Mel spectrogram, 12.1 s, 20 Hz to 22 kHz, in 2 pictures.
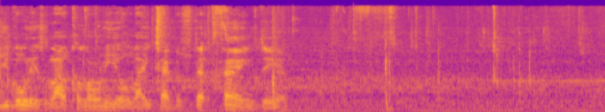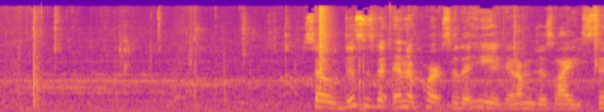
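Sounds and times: chewing: 0.7 - 10.0.

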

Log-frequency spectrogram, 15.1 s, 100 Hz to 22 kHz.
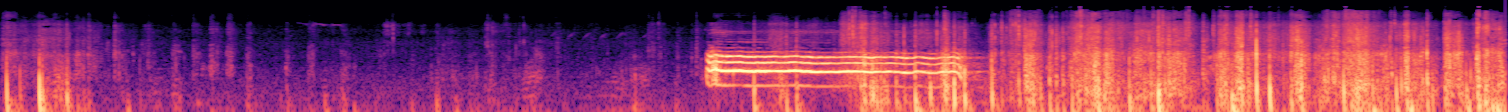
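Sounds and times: footsteps in snow and leaves: 7.2 - 15.0.

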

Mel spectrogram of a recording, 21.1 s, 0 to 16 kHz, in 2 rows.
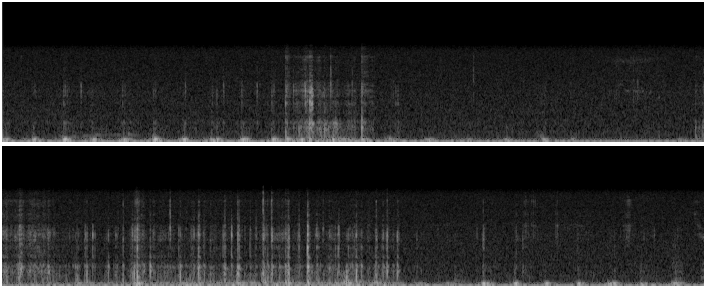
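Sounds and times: footsteps thudding: 0.0 - 6.5
crackling clicks on frosty path: 0.0 - 7.2, 10.4 - 20.7.

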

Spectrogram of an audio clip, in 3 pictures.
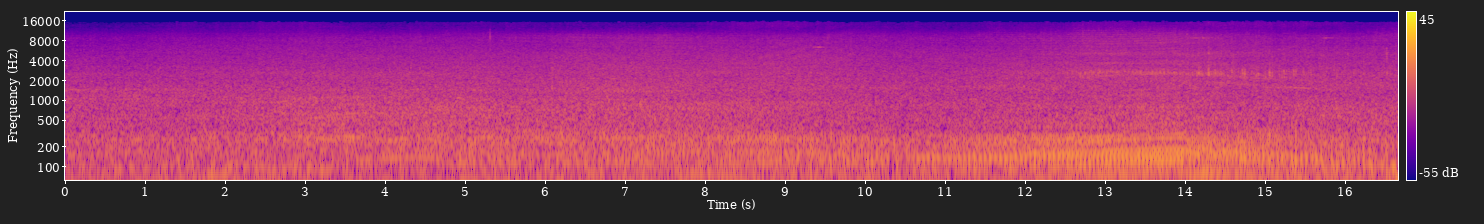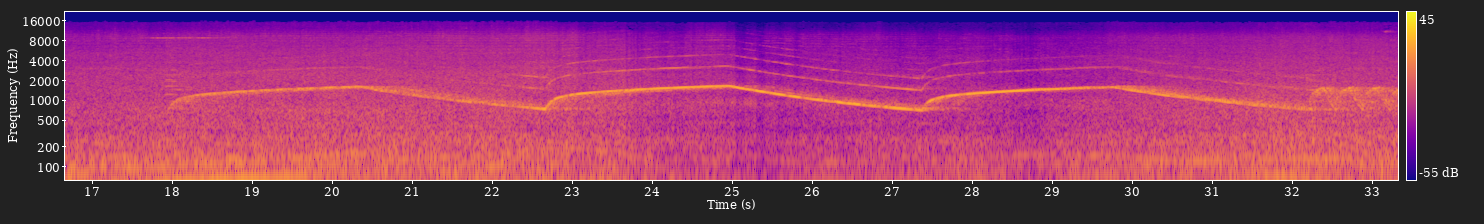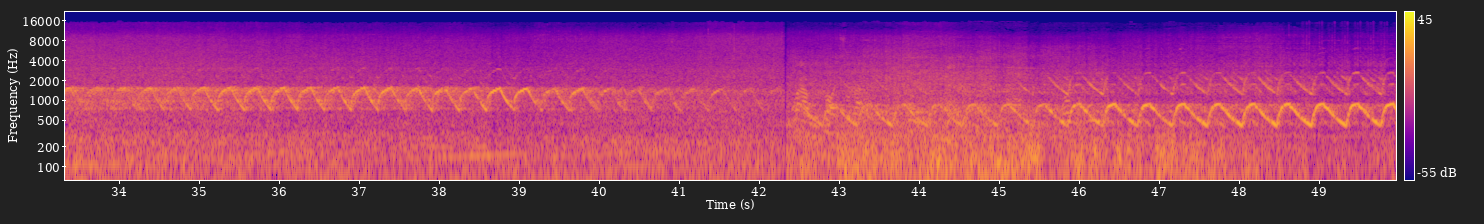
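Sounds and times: traffic engines and road noise: 0.0 - 49.9
emergency vehicle siren: 17.3 - 49.9.

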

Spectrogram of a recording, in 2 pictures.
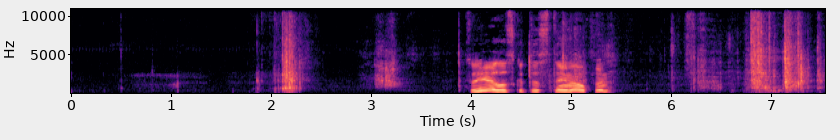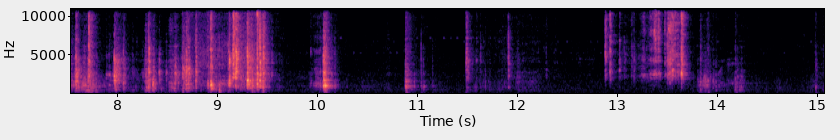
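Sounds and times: plastic packaging crinkling: 6.0 - 10.2
plastic pieces clicking: 6.8 - 10.3.

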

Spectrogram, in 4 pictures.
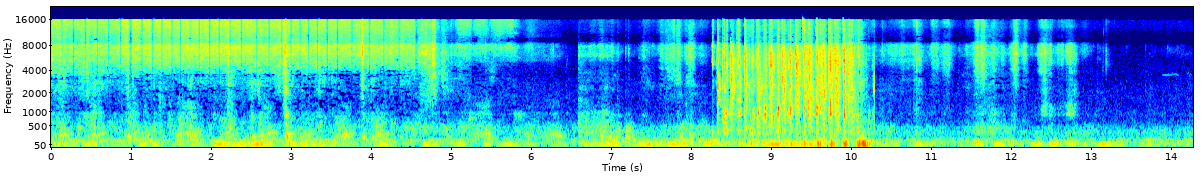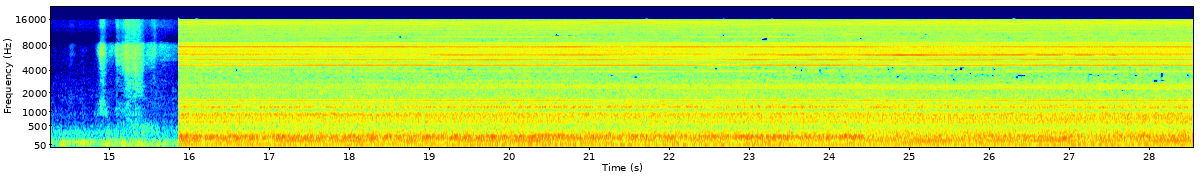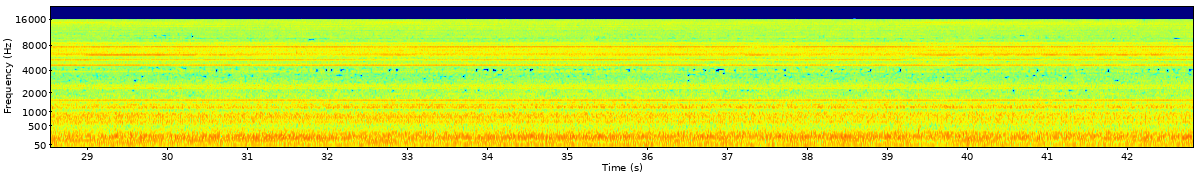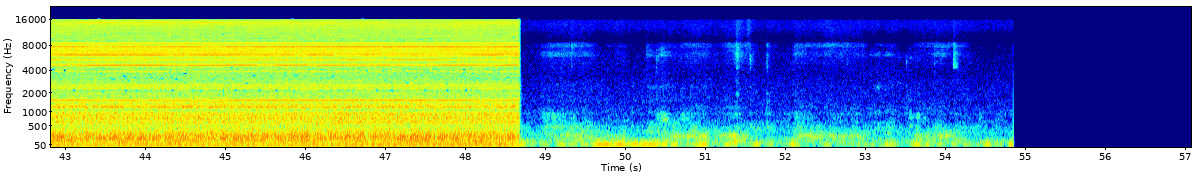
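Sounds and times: wood lathe motor humming: 15.9 - 48.7.

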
